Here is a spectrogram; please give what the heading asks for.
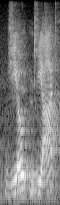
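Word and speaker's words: Giott: Guillot.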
